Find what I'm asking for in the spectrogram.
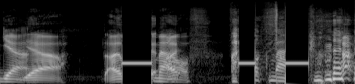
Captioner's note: beeping; laughing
